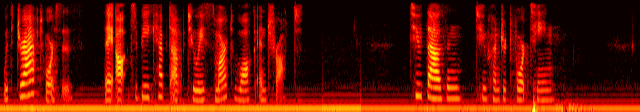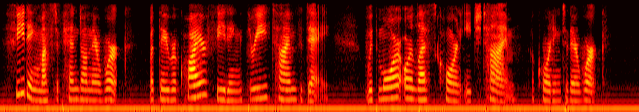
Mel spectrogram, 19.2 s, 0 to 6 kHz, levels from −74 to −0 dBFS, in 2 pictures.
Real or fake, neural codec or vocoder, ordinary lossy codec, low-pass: real; none; AAC, 24 kbps; 5.4 kHz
